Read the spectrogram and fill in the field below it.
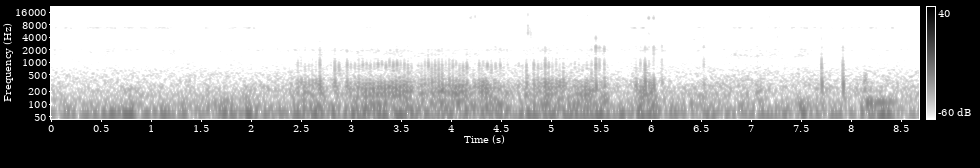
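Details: Young kitten purring from pleasure as its owner strokes it, pausing to grab and nibble fingers in play; low continuous purr swelling in the middle, with scattered sharp clicks and rustling from the handling.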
